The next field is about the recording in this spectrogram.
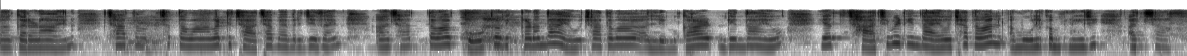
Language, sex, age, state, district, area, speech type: Sindhi, female, 18-30, Delhi, South Delhi, urban, spontaneous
